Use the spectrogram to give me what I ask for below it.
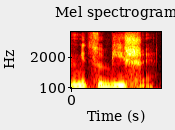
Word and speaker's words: Mitsubishi: кончины фирмы Mitsubisi кстати японцы произносят её Mitsubish и они вот пришептывать на этом слове Ну у нас как-то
